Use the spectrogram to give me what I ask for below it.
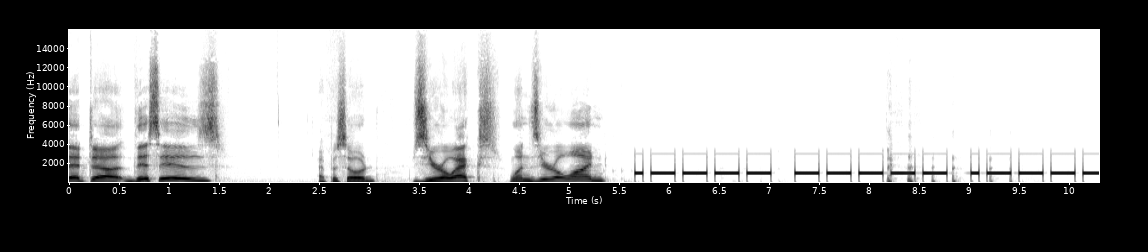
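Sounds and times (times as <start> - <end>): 
speech: 0.0 - 1.6, 2.5 - 5.5
morse code beeps: 5.7 - 10.3.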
